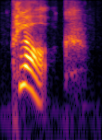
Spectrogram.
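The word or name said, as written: clock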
